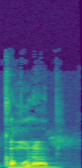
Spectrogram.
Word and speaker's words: Hammurabi: E da Babilônia, a gente destaca o seu principal governante, que é Hammurabi, ou Camurabi, né, na pronúncia da região.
